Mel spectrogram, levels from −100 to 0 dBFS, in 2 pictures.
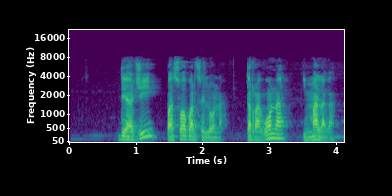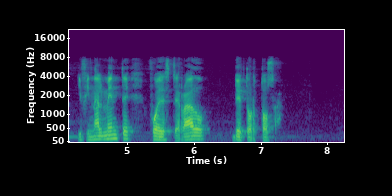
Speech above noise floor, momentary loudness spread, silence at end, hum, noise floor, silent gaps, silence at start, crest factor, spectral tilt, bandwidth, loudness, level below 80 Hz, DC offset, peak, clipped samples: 50 dB; 15 LU; 0.95 s; none; -74 dBFS; none; 0.75 s; 22 dB; -5 dB/octave; 8.2 kHz; -25 LUFS; -60 dBFS; under 0.1%; -4 dBFS; under 0.1%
